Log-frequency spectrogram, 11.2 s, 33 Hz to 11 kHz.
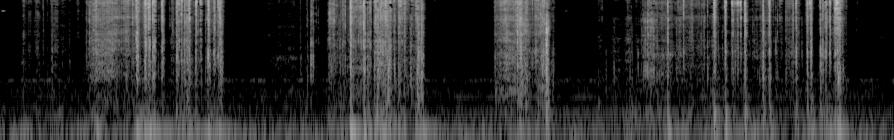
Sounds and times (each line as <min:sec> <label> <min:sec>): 0:00.3 flipping through an assortment of tea bags 0:02.8
0:03.6 flipping through an assortment of tea bags 0:05.4
0:06.2 flipping through an assortment of tea bags 0:10.6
